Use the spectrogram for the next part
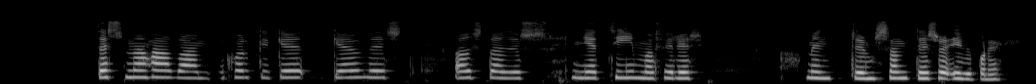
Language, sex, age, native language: Icelandic, female, 40-49, Icelandic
